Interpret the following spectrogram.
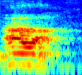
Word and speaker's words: Allah: you have called Allah they don't even say it properly Allah it's Allah they say Allah this God that you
